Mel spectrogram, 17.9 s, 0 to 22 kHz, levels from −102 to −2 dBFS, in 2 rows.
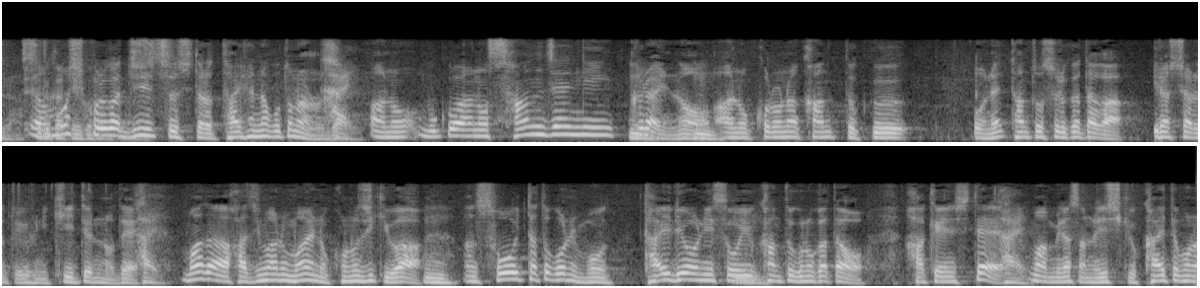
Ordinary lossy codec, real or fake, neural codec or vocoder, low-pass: Opus, 64 kbps; real; none; 7.2 kHz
